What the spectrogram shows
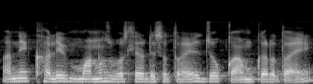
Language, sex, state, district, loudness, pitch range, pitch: Marathi, male, Maharashtra, Dhule, -15 LUFS, 120-135 Hz, 125 Hz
